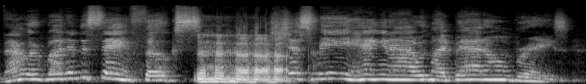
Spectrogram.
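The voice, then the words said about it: Imitates another person's voice. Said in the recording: “my Trump impression ... the Trump voice”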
